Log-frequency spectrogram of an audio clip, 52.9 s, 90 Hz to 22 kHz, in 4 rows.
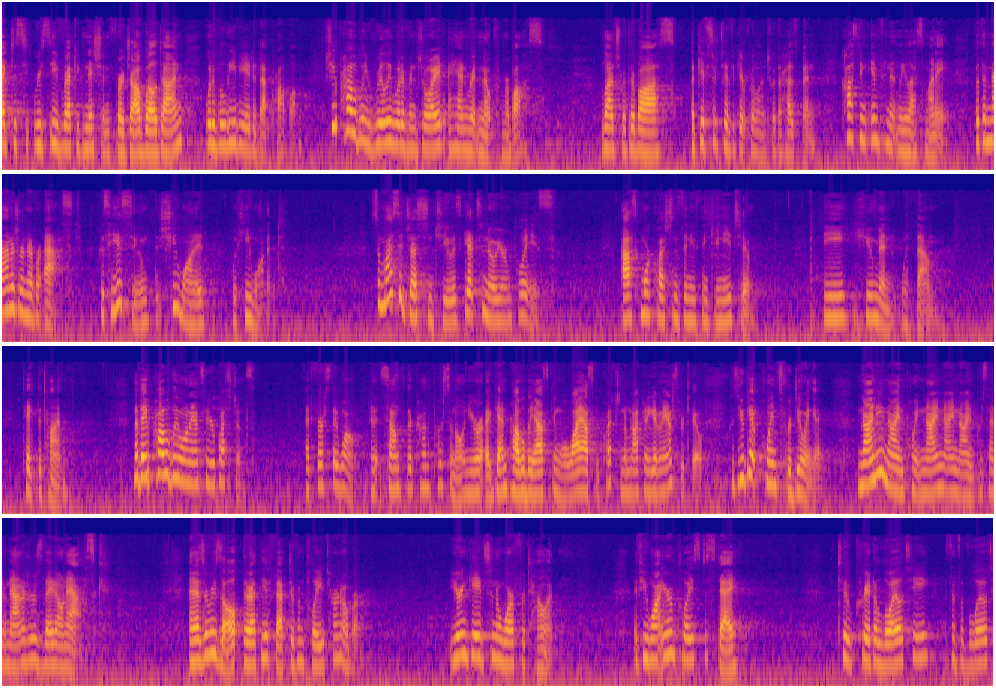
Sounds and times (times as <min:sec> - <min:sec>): Speech: 0:00.0 - 0:07.2, 0:08.0 - 0:17.0, 0:18.2 - 0:20.6, 0:24.2 - 0:25.8, 0:28.2 - 0:29.8, 0:30.5 - 0:41.1, 0:42.2 - 0:44.6, 0:48.1 - 0:49.5, 0:50.8 - 0:52.8.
